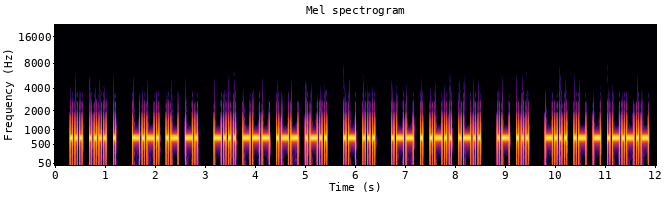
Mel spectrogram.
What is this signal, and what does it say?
Morse code, heard as a keyed tone, about 25 wpm, 700 Hz. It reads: SHE CAN BOWL AS WELL AS BAT.
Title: Sentences from Top 1500 Words 25wpm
